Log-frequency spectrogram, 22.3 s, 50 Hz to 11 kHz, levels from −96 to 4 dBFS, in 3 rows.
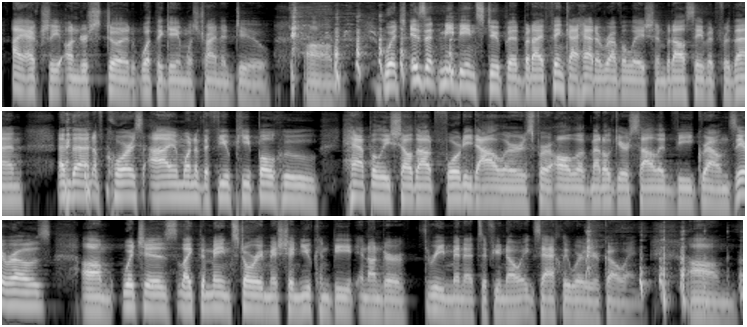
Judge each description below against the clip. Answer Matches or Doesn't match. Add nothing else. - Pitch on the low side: Matches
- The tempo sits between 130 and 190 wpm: Doesn't match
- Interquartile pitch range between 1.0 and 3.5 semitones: Doesn't match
